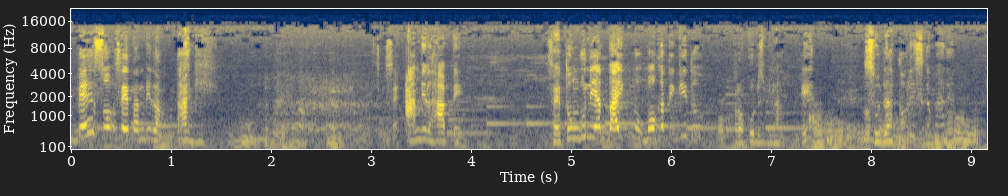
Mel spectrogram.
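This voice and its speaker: Lady pastor preaching, high voice, super lively storytelling, music playing under her. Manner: animated storytelling, mimics quoted voices, exclaims and laughs. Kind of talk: sermon with personal testimony.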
